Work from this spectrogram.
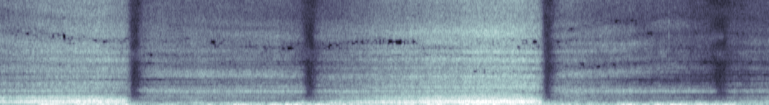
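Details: Hissing spectacled cobra caught on camera during a near bite: broad, airy exhalations, each lasting one to three seconds, cut off sharply. Four such hisses come in about ten seconds over a steady low hum.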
